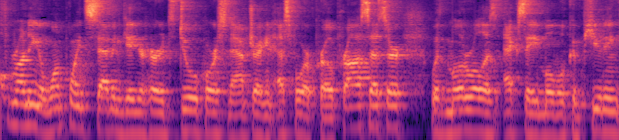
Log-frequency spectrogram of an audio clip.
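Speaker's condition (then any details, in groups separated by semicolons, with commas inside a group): No condition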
